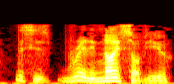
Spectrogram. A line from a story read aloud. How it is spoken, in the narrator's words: Harry muttered to Mrs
